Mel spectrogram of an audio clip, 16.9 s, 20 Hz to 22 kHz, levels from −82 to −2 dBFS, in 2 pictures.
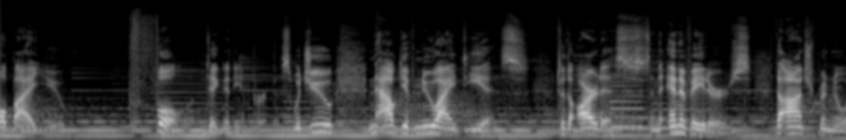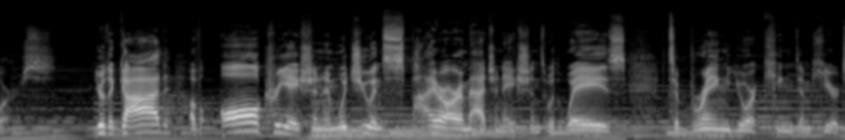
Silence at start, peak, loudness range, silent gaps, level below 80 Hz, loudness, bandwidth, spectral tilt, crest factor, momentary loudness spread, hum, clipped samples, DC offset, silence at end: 0 s; -4 dBFS; 7 LU; none; -54 dBFS; -26 LUFS; 16.5 kHz; -4.5 dB/octave; 22 dB; 17 LU; none; under 0.1%; under 0.1%; 0 s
